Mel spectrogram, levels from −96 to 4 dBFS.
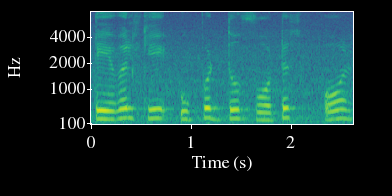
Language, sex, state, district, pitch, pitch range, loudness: Hindi, female, Punjab, Pathankot, 235 Hz, 220-245 Hz, -16 LUFS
